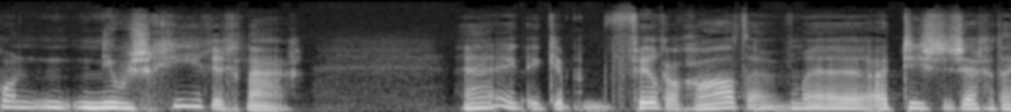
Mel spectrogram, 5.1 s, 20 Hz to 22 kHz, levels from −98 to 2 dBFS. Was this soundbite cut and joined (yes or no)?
yes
